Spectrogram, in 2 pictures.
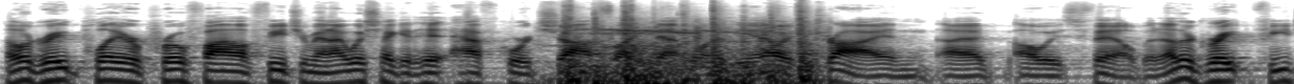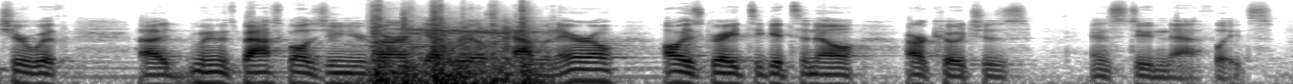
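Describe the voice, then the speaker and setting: A man's voice: on the low side, fast, over loud music. An American man presenting a college sports recap show as its host, in the manner of a play-by-play announcer.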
